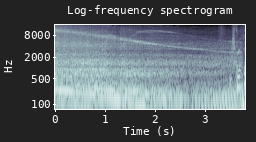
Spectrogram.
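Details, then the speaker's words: BMW 535d E60 diesel with full-tube exhaust: high whistle sweeps down as revs fall, like a jet taking off; normal turbo whine. "Oh putain, on dirait que c'est un avion qui décolle."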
